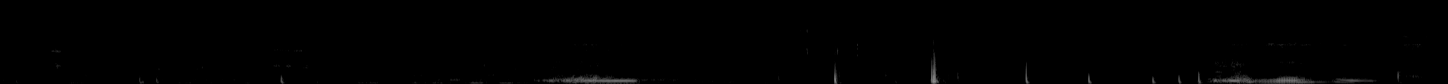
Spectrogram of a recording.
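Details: Adult man snoring loudly in sleep: two low, rumbling snores about six seconds apart in a quiet room, with scattered clicks between.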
